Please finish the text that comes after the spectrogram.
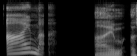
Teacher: We link the M in I'm to the A. It sounds like I'm I'm like I am thinking?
